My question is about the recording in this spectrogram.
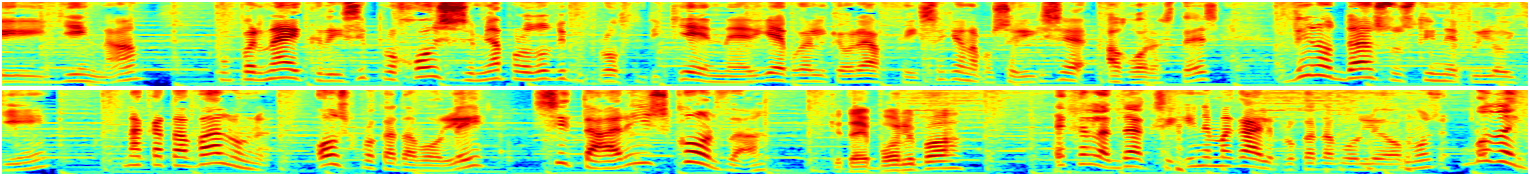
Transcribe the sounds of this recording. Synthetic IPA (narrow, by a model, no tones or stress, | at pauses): iɟinɐpupe̞ɾnɐikɾisipɾo̞xo̞ɾise̞se̞mɲɐpɾot̪o̞t̪ipipɾo̞ːθit̪icie̞ne̞ɾʝiɐevɣɐlice̞o̞ɾe̞ɐfisɐʝɐnɐpo̞selʝise̞ɐɣo̞ɾɐst̪e̞s | ðino̞nd̪ɐst̪ust̪ine̞pilo̞ʝi | nɐkɐt̪ɐvɐluno̞spɾo̞kɐt̪ɐvo̞li | sit̪ɐɾiːsko̞ɾðɐcet̪ɐipo̞lipɐ | ekɐlɐd̪ɐksiʔine̞me̞ɣɐlipɾo̞kɐt̪ɐvo̞lio̞mo̞sboðe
